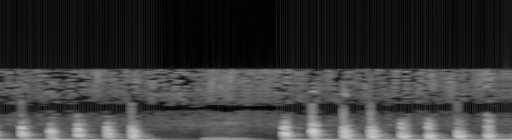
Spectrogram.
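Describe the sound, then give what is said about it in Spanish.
Loud, rapid pounding on a door in the early morning: one hurried burst of knocks, a brief pause with a faint low tonal sound, then another frantic, evenly spaced volley of blows. The knocking wakes a blacksmith. “Total, una noche, el herrero es despertado en la madrugada por unos golpes frenéticos en la puerta.”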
